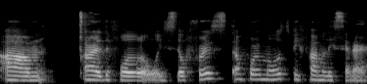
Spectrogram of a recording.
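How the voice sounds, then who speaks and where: A woman speaks at a fairly quick pace with a Spanish accent. Her medium pitch holds fairly even intonation. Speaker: educational trainer. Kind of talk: training webinar presentation. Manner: frequent fillers, some false starts.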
